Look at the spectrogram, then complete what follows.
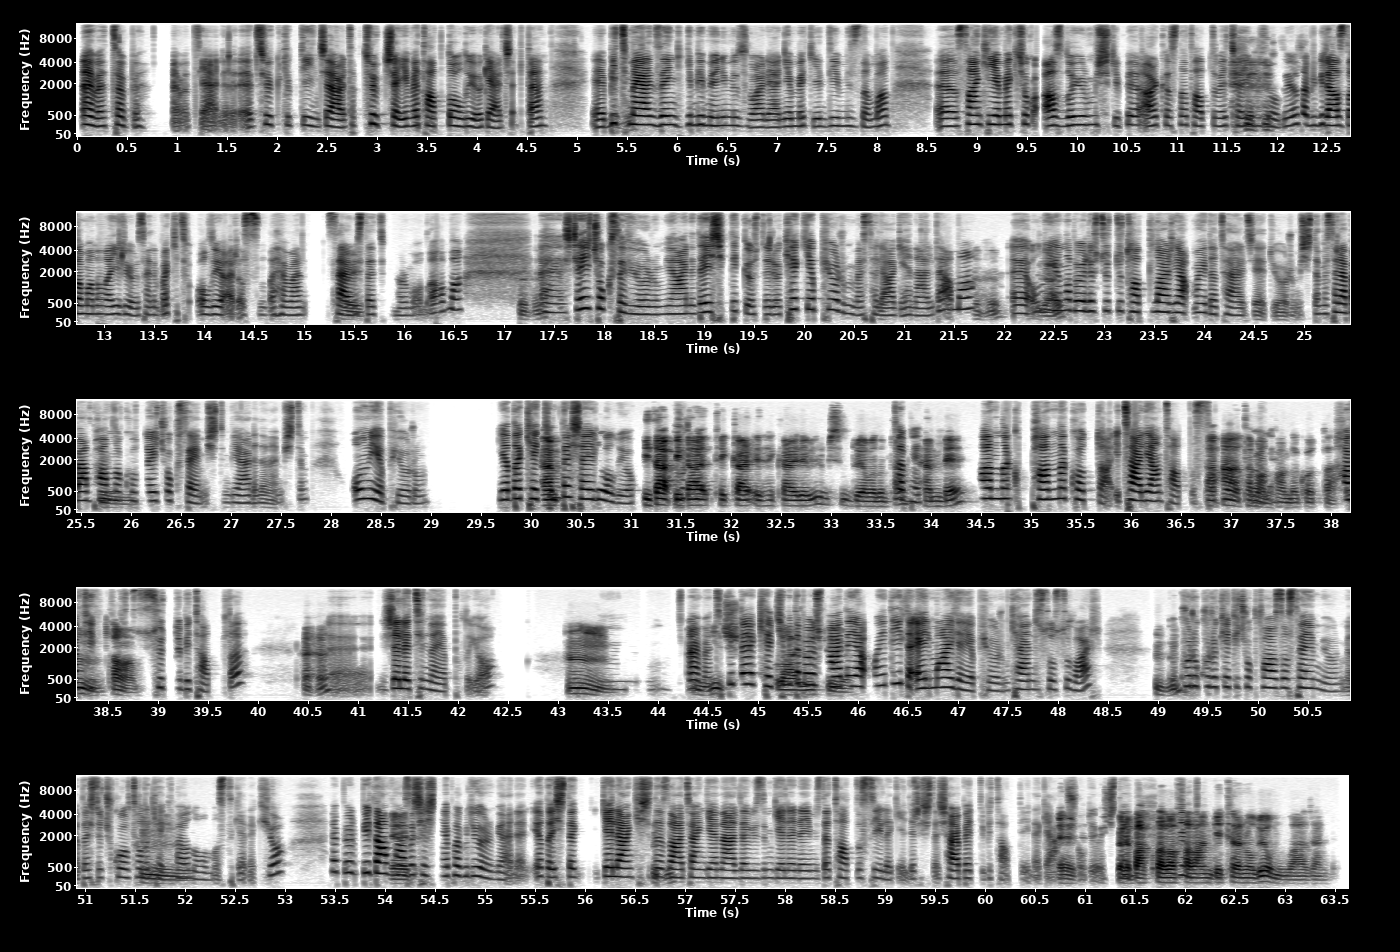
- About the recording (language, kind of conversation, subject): Turkish, podcast, Misafir ağırlamayı nasıl planlıyorsun?
- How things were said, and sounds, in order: unintelligible speech; chuckle; other background noise; tapping; unintelligible speech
